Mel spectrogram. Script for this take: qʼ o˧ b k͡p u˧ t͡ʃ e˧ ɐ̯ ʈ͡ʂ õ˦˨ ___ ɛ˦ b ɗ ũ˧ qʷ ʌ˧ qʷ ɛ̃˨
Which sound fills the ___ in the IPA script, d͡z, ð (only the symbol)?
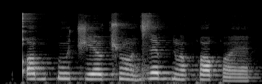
d͡z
